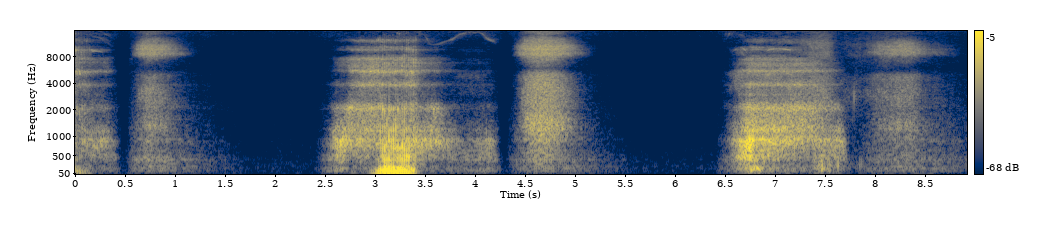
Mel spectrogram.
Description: 5 minute clip of snoring. Just for Fun to rewind, relax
